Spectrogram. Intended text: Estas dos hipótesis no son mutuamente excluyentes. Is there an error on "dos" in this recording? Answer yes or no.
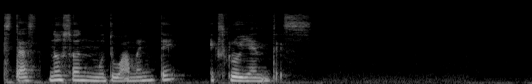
yes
